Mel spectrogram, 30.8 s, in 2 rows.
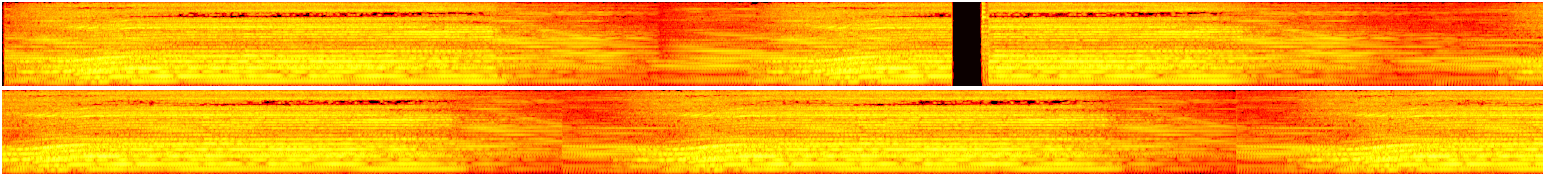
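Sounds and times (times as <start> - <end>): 
Om chanting: 0.2 - 5.1, 7.7 - 12.5, 15.2 - 20.0, 21.7 - 26.6, 28.3 - 30.8.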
